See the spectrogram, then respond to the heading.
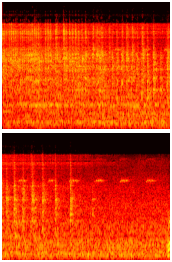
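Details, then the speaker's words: Vintage hassock fan with new motor just installed, first run: rapid light ticking rattle over motor hum as it spins up; shaft rubbing on the top bracket, later fixed by bending the bracket. "rattles issues that top bracket i gotta bend it so the shaft will stop rubbing on it so let me make some bends and fire it up again"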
